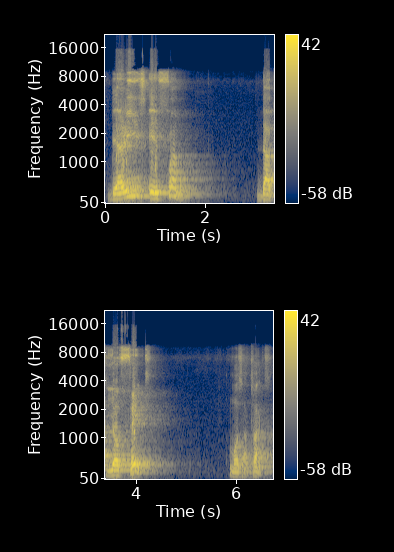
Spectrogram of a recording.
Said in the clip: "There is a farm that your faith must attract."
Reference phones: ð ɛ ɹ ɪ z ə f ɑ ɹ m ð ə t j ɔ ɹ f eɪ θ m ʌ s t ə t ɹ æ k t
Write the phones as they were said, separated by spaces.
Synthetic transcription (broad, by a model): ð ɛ ɹ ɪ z ə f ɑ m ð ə t j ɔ f eɪ t m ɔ s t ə t ɹ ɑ k t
